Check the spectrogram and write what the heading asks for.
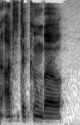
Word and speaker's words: Antetokounmpo: Giannis, the unicorn, Antetokounmpo.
